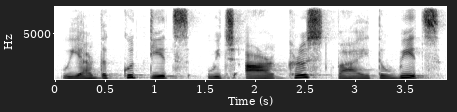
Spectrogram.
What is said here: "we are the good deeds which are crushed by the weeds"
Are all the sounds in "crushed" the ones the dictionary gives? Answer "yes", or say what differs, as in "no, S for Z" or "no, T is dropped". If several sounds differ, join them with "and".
no, S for SH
